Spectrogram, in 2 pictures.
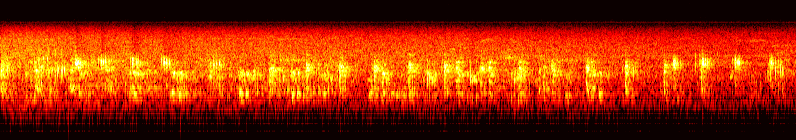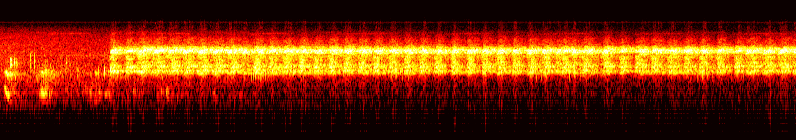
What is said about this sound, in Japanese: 姿は見えなかったのですが、調べてみたところ、おそらくヒキガエルの仲間のようです。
